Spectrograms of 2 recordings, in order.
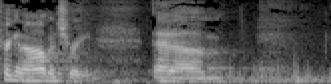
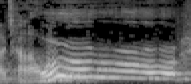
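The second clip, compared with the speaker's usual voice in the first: long, high, slow dog's "woo"; imitating husky howl; 9 semitones higher, much slower than usual. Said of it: "it just talks to me".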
